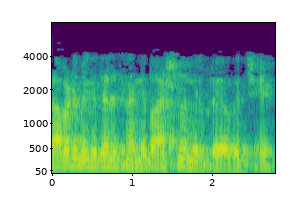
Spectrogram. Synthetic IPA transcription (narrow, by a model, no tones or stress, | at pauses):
kaːbɐʈːimiːkut̪e̞lusinɐnːibʱaːʂɐlumiːɾupɾɐjɔːɡɐɲt͡ʃɛːja̰ːɳi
